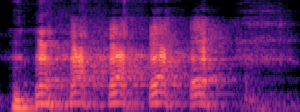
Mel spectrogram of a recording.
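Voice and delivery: big high burst of laughter; loud high laugh. Real, not acted. Laughing at his old photo.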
